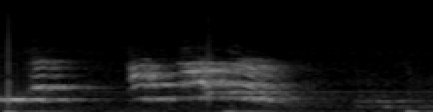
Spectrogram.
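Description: High-pitched whimpering cries from a voice: a short cry at the start, then a longer one that slides down in pitch, like a small creature crying.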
